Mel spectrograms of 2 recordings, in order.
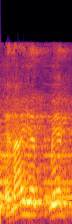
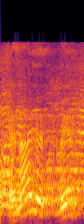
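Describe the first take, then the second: No difference in how they are said.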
